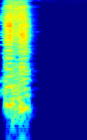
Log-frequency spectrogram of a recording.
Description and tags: hf junkharmonica c
A traditional spasm band instrument: A comb with a piece of paper over it.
